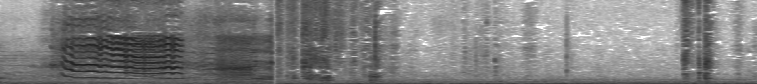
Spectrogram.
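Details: Baby otter, likely kept as a pet, giving a loud, high, harmonic squeal that slides downward for about a second, followed by a noisy rasp and quieter scattered clicks and rustles.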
